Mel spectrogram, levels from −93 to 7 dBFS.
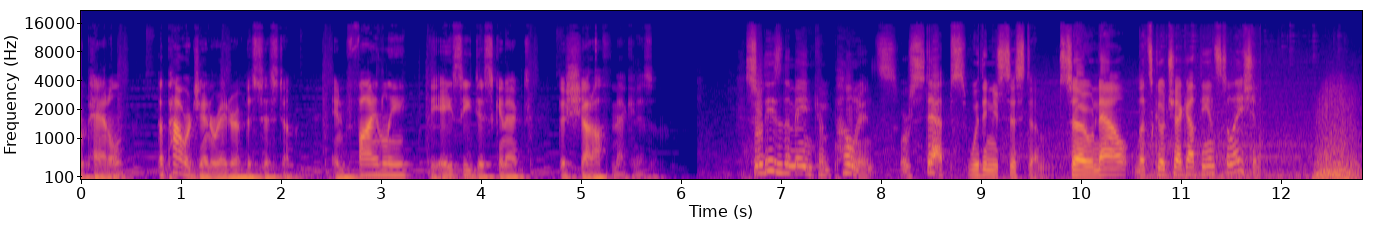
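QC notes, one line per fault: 5.26–8.59 s: channel delay (comb filtering). One channel lags by around 20 ms; the mono sum cancels at regular intervals from about 30 Hz, giving a rough, slightly doubled sound.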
